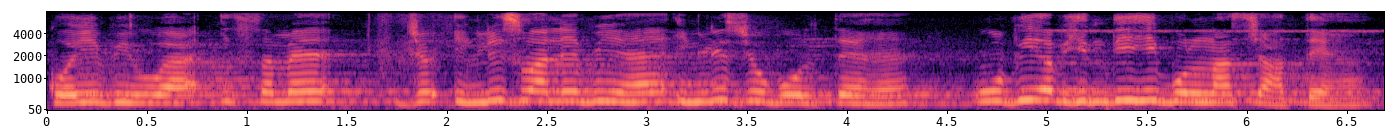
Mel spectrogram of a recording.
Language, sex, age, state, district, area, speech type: Hindi, female, 18-30, Uttar Pradesh, Mirzapur, rural, spontaneous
